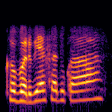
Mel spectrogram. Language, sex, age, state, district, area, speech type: Goan Konkani, female, 18-30, Goa, Ponda, rural, conversation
